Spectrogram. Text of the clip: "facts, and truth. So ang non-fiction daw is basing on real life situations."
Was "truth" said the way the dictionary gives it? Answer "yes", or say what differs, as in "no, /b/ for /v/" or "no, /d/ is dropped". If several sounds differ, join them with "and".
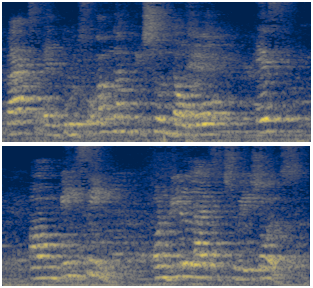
no, /ɹ/ is dropped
